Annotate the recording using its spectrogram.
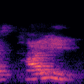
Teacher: स्थाली के उच्चारण में स पर अधिक बल पड़ता था, और इसी वजह से इस सा का उच्चारण में बाद में समाप्त हो जाता है, और कितना बचता है, केवल और केवल आज थाली ही बचता है उच्चारण में। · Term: बलाघात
